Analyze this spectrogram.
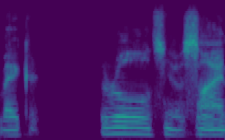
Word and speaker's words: sine: the rules you know sine not sin sends a different class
